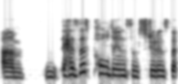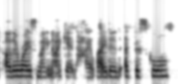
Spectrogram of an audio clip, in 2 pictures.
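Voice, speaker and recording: An American woman hosts a webinar, guiding a software demonstration and interviewing her guest with encouraging questions. Her voice is on the high side with vocal fry, at a moderate pace. The audio is dull, with no echo.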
